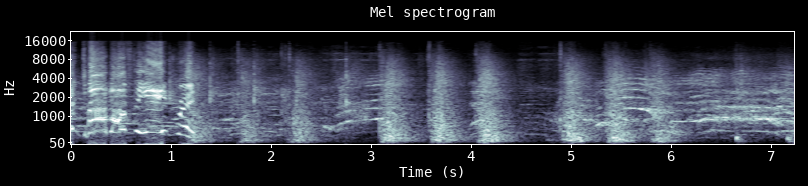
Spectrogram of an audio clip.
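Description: A crowd claps hands loudly in quick bursts.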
